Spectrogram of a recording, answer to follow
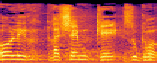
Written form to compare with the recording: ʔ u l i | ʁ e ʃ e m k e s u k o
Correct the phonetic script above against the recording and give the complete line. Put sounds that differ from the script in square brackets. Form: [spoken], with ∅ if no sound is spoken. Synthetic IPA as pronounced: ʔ [o] l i | ʁ [a] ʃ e m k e [z] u [ɡ] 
